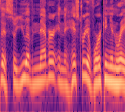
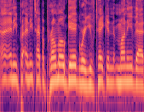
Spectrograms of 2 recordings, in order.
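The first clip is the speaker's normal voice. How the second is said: ordinary delivery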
